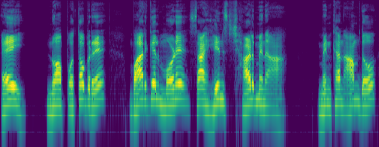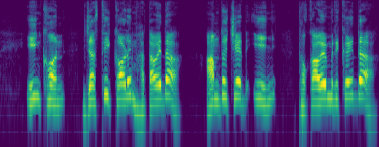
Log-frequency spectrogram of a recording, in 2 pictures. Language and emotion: Santali, angry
